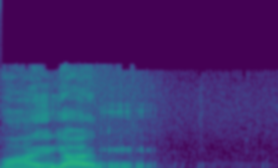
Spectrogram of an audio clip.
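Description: A woman's voice holding a drawn-out hesitation syllable that trails off into a breath, followed by about a second of quiet room tone.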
